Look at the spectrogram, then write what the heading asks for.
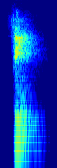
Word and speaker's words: phi: Yo voy a hablar un poco más a detalle de este parámetro phi, y lo voy a colocar acá. Esto se lee phi.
